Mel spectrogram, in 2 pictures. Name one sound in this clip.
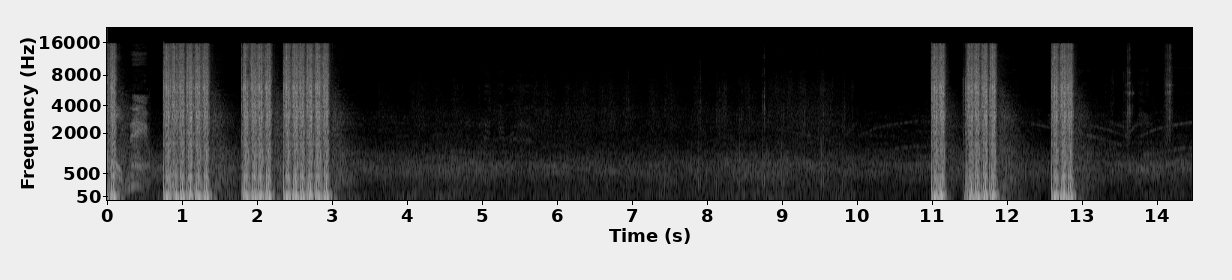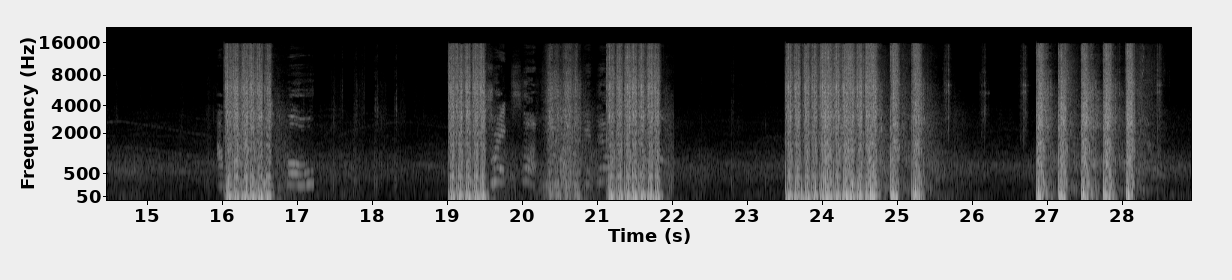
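Bursts of automatic gunfire ring out loudly.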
